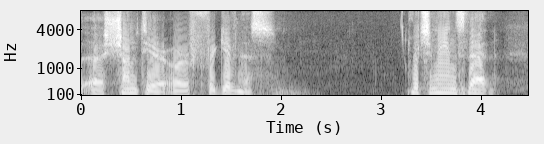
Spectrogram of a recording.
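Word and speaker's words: kṣāntir: the verse that begins, Shantir avyartam kalatvam. Shantir is spelled K-S. Shantir. KS.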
